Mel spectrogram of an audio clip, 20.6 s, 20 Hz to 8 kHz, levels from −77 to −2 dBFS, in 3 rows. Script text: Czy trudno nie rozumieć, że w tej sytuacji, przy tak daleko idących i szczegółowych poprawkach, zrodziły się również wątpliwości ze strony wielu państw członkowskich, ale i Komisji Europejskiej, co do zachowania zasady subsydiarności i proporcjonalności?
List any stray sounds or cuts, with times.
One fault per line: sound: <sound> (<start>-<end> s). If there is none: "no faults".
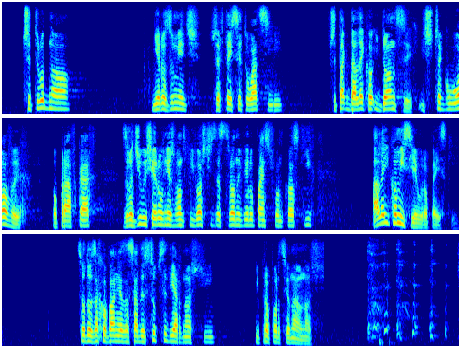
sound: cough (19.2-20.5 s)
